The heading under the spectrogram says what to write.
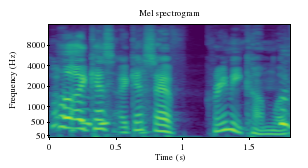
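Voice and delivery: put-on lilting, sing-song Irish leprechaun accent. Joking with the others about creamy cum: Irish Sykkuno voice. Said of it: "You're doing a leprechaun".

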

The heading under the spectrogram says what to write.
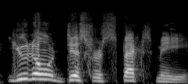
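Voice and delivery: angry aunt voice, scolding, high and loud. Speaker describes how a man sounded when he got pissed off, mock-angry aunt voice. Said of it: "He sounded like your angry aunt that's like".

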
